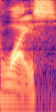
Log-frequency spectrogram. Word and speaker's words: Weiss: One named Leo Wise, which is very closely phonetically related to Weiss, but it's not the same. It's Wise versus Weiss.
